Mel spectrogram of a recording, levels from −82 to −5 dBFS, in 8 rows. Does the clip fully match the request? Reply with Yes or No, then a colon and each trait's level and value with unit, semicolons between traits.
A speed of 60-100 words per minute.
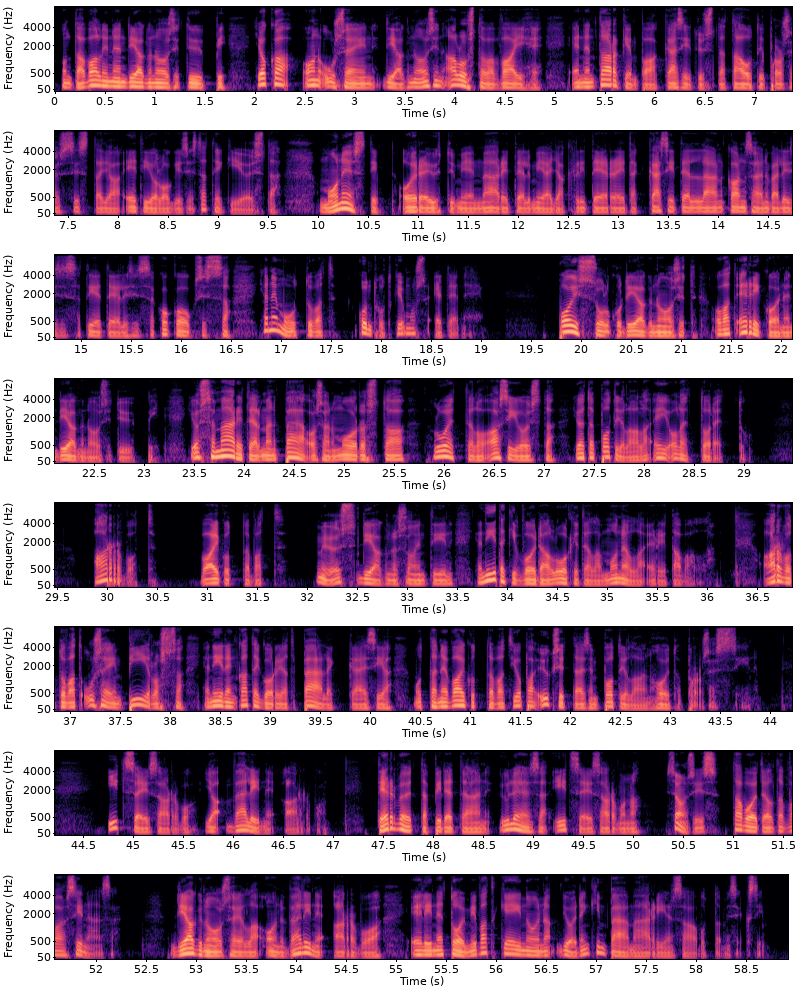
Yes: slow, 95 wpm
